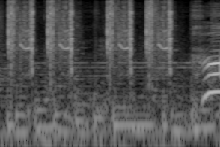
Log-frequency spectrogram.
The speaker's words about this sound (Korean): 나는 인생사 다 건져주는데 너는 그냥 대충 찰칵찰칵찰칵찰칵 뭐해?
